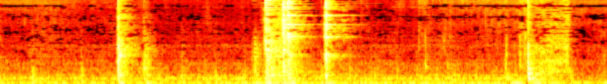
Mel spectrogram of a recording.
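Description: Kitchenware clinking and knocking: one sharp knock about a second in, a quick run of three or four ringing clinks about halfway through, and a duller knock near the end.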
